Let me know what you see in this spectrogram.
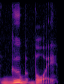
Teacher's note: The D sound in good shifts to a B sound because of the B in boy. It's just easier to say. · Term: assimilation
